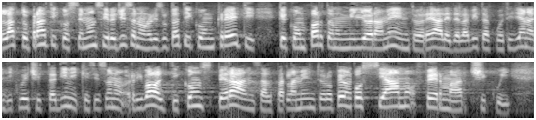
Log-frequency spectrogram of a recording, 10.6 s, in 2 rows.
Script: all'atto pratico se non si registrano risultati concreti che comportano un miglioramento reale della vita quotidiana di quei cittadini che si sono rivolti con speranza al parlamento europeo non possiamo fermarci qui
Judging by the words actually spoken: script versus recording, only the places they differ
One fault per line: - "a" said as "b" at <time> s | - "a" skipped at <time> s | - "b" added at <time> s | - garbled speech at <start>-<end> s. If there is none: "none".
- "non" skipped at 8.8 s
